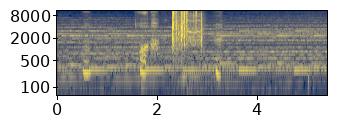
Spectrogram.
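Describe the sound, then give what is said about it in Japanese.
A camera shutter takes a photo: a quick cluster of sharp mechanical clicks near the middle, set among brief voiced sounds and a steady tonal background hum. “カメラっていいよね。撮っておくと忘れないし。”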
